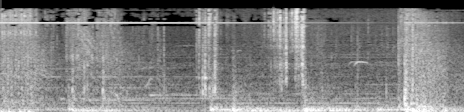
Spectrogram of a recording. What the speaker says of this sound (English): You just gonna keep shooting?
